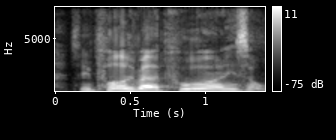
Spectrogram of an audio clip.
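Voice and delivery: ordinary delivery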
